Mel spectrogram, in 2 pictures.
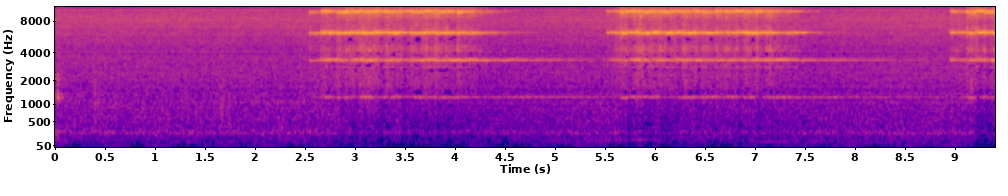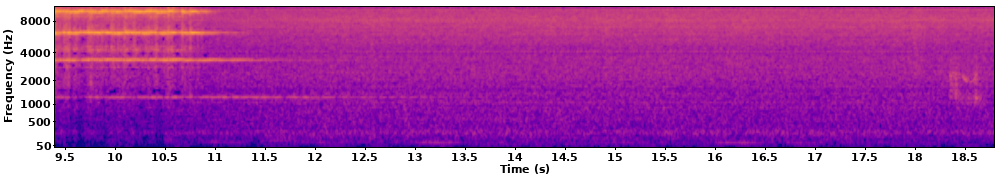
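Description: Altar bells (Sanctus bells) shaken three times in a row, each ring lasting about one and a half to two seconds, with the last fading out near the middle. They mark the elevation of the consecrated host at Mass.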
